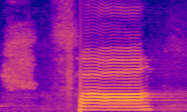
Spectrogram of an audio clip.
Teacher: होठ के तर हिस्से से अदा होता है फा ऊपर के दांतों के किनारे और नीचे होठ के तर हिस्से से अदा होता है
